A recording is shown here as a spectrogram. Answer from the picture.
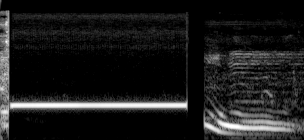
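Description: A steady single-pitch censor bleep dubbed over the recording, lasting about a second and a half and then cutting off abruptly. Near the end, a short pitched sound glides sharply downward.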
